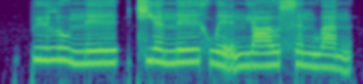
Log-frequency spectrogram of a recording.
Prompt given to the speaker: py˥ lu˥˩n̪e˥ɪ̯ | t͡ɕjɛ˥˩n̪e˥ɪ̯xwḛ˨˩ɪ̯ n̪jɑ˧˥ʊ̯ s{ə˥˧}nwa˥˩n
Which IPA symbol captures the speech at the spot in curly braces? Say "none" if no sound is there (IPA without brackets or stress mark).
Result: ə˥˧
